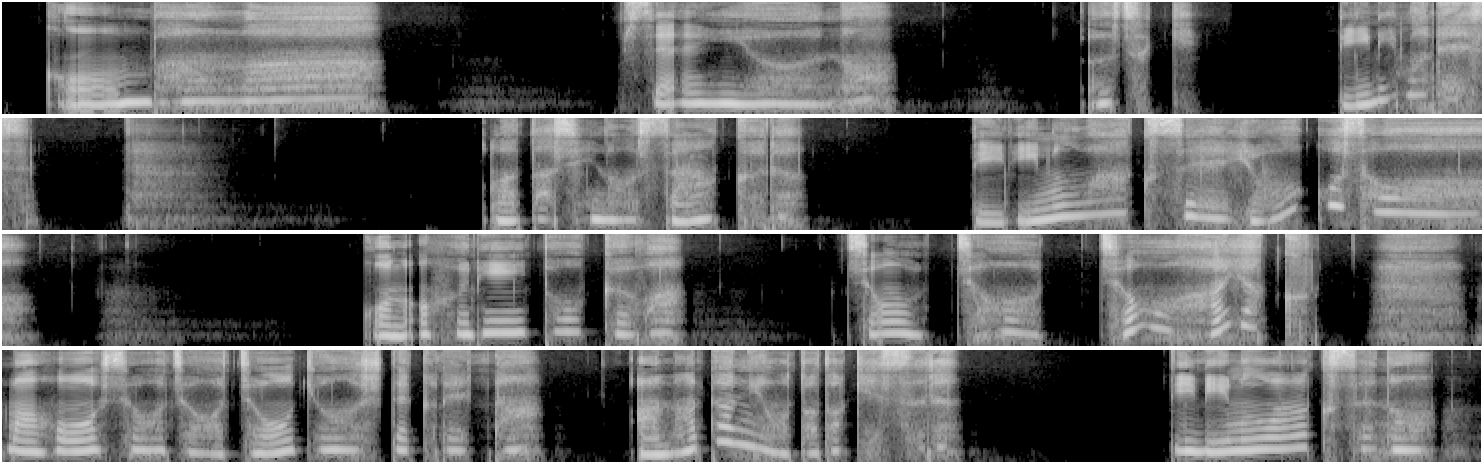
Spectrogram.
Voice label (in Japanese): 耳元ささやきフリートーク; 魔法少女W催眠アプリ調教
